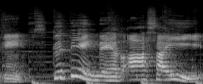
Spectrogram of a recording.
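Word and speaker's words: açaí: Good thing they have acai in Brazil. That's actually how you say it.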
